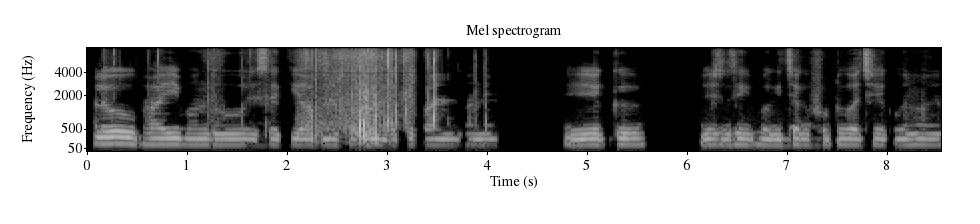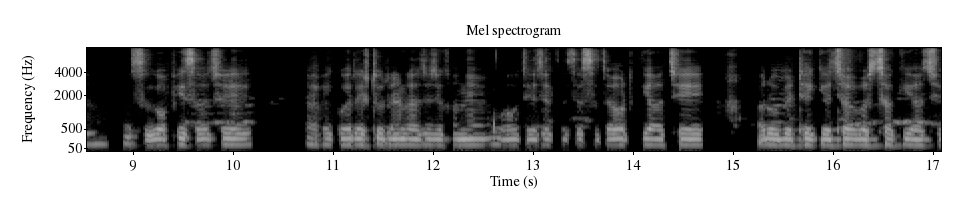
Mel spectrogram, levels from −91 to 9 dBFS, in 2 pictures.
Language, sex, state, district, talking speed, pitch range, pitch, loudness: Bengali, male, West Bengal, Purulia, 85 wpm, 120-125 Hz, 125 Hz, -31 LUFS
